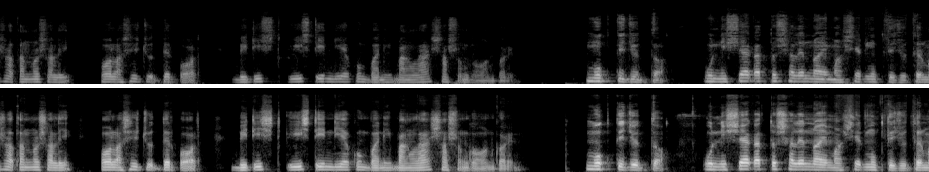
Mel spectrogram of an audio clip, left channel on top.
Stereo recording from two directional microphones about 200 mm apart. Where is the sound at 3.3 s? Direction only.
25° right (ahead or behind).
